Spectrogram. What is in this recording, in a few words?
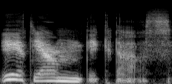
humanoid female; Stellaris; humanoids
